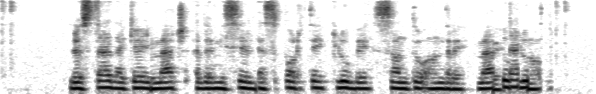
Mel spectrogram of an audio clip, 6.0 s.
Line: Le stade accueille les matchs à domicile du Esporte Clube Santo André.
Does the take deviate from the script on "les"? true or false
true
